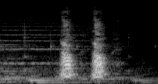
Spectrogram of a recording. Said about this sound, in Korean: 그런데 갑자기 나나가 창문을 향해 컹컹 짖었어요.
